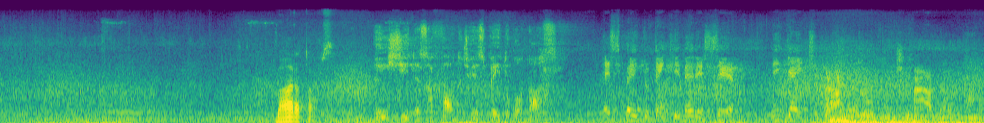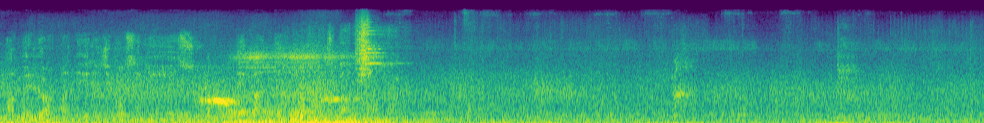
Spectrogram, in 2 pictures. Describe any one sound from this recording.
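A man talks calmly and close into a microphone.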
